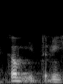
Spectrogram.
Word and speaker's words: कवयित्री: तो लोग कवयित्री लगा देते हैं, लेकिन इसका सही उच्चारण क्या है? कव या में छोटी की मात्रा ई, त्र में बड़ी की मात्रा त्री, कवयित्री होता है।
